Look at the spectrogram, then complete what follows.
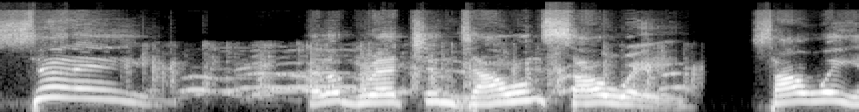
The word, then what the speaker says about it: Saway: Saway, ang bigkas dyan, wag mong sabihin Saway.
